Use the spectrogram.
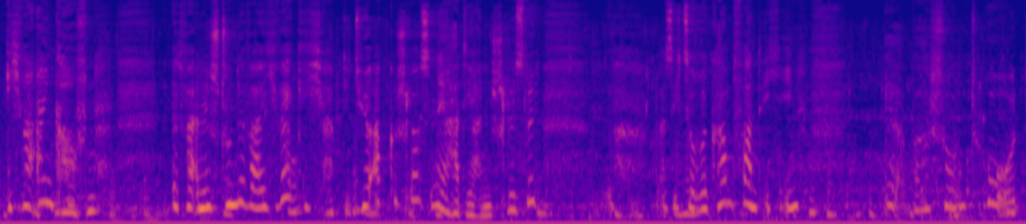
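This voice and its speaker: An actress playing a distraught, naive woman suspected of murder in a radio crime comedy, speaking in a plaintive, halting way. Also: sits high, sing-song, crowd noise.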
